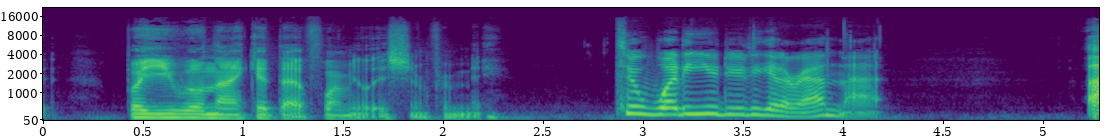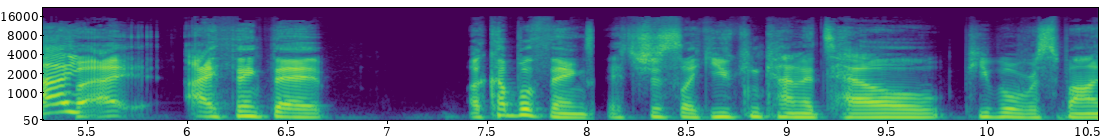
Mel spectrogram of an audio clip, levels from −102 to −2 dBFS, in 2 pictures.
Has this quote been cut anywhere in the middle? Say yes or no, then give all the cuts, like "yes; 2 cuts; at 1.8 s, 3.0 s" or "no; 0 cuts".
yes; 2 cuts; at 5.4 s, 8.0 s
